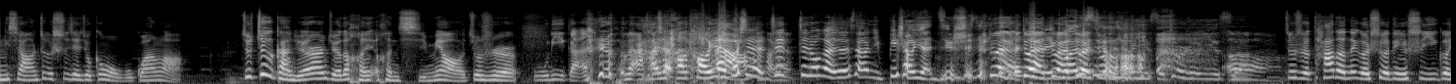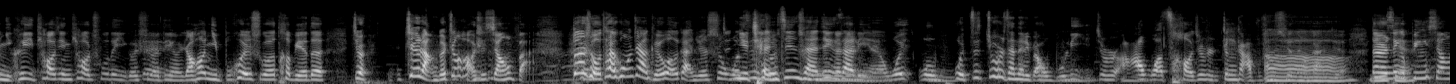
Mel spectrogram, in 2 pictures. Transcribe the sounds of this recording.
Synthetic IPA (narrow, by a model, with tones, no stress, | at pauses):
i˧˥ŋɕjɑ˨˩ŋʈ͡ʂɤ˥˩ɡə˩ʂɻ̩˧t͡ɕjɛ˥˧t͡ɕjo˥˩ʊkə˥nwɔ˨˩u˧˥kwa˥nlə̰˨˩ | t͡ɕjʊʂɻ̩˥˧ʈ͡ʂɤ˥˩ɡə˩ka˨˩nt͡ɕɥɛ˧˥a˧˥t͡ɕɥɛ˧˥d̪ə˧xə˧˩nxə˨˩nt͡ɕʰi˧˥mjɑ˥˩ʊt͡ɕjo˥˧ʊʂɻ̩˥˩u˧˥li˥˩ka˨˩˦n˧˩xa˧˥ɪʂɻ̩˥˩xɑ˧˥ʊt̪ʰɑ˧˥ʊjɛ˥˩˧ʂɻ̩˥˩˧ʈ͡ʂʈ͡ʂʊ˧˥ŋka˨˩nt͡ɕɥɛ˧˥ɕjni˨˩pi˥˧ʂɑ˥˩ŋjɛ˨˩nt͡ɕi˥ŋʂɻ̩˥˧t͡ɕɛ˥˩t̪we˥˩t̪we˥˩ɪwe˥˧ɪt̪we˥˩˧i˥˩s̩˩t͡ɕo˥˧ʊʂɻ̩˥˩ʈ͡ʂɤ˥˩ɡə˧˩˧i˥˩st͡ɕjo˥˧ʊʂ̬ɻ̩˥˩t̪ʰa˥d̪ə˨ne˥˩ɪɡə˩ʂɤ˥˧t̪i˥˧ŋʂɻ̩˥˩i˧˥ɡə˧ni˨˩kʰɤ˧˥i˨˩t̪ʰjɑ˥˧ʊt͡ɕɛ˥˧nt̪ʰjɑ˥˧ʊʈ͡ʂʰu˥d̪ə˨i˧˥ɡə˧ʂɤ˥˧t̪i˥˩ŋɻa˧˥nxo˥˩ʊni˨˩pu˧˥xwe˥˧ɪʂwɔ˥t̪ʰɤ˥˩p̬jɛ˧˥d̪ə˧ | t͡ɕjo˥˧ʂ̩˩ʈ͡ʂɤ˥˩ljɑ˨˩ŋɡə˦ʈ͡ʂɤ˥˩ŋxɑ˨˩ʊʂ̬ɻ̩˥˩ɕjɑ˥ŋfa̰˨˩˦nt̪wa˥˧nʂo˧˥ʊt̪ʰɪkʊ˥ŋʈ͡ʂa˥˩nke˧˥ɪwɔ˨˩d̪ə˦ka˨˩nt͡ɕɥɛ˧˥ʂɻ̩˥˩˥wɔ˨˩˥ə˧˥˧t͡ɕi˥˧n˧t͡ɕi˥˧ŋt͡sa˥˩ɪli˨˩mjɛ˥˩nwɔ˧˥wɔ˧˩wɔ˨˩t͡st͡ɕjo˥˧ʊʂɻ̩˥˧a˥˧n˥˩˧wɔ˥˩pu˧˥li˥˩t͡ɕjo˥˧ʊʂɻ̩˥˩a˥˩wɔ˨˩t͡sʰɑ˨˧˩ʊt͡ɕjo˥˧ʊʂɻ̩˥˩ʈ͡ʂɤ˥ŋʈ͡ʂa˧˥pu˧˥ʈ͡ʂu˥ɕy˥˧˥ka̰˨˩t͡ɕɥɛ̰˧˥t̪a˥˧ʂɻ̩˥˧ne˥˩ɡə˩pi˥ŋɕjɑ˥ŋ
